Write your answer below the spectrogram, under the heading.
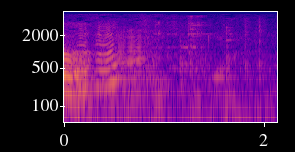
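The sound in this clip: Soup being stirred in a pot, with a utensil scraping and lightly clinking against the sides in a continuous, fairly even rhythm, and a voice briefly heard at the start.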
